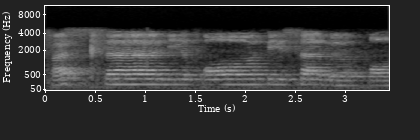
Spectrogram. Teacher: Jadi bukan sekadar to ya, tapi o agak ditebalkan lagi.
